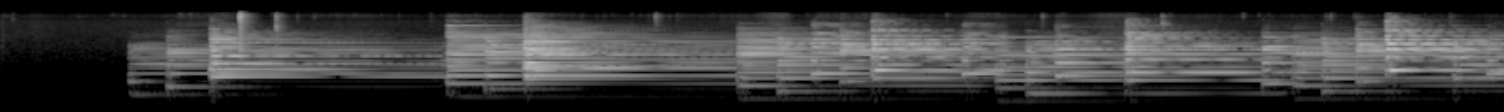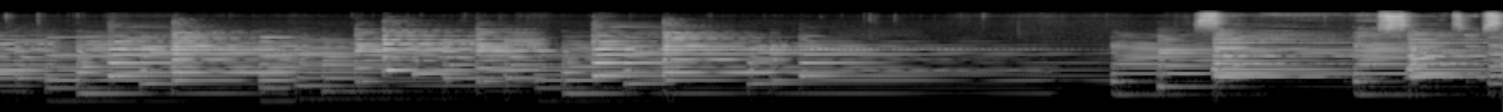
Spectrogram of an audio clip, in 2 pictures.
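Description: Acoustic upright piano played solo, a slow run of held chords that starts about a second in. The playing dies down to a soft decay a few seconds before the end, then new, louder chords come in.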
